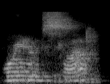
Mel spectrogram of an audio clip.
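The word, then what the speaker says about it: Boyan Slat: I'm probably butchered his name, but Moyen Slat.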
